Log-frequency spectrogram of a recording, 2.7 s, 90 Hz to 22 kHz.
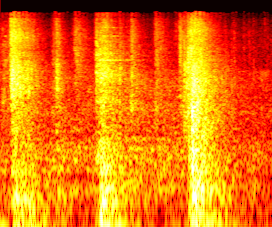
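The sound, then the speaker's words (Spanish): A bull, number 29 and the sixth and last of the afternoon's bullfight, bangs against the toril pen gate three times, about a second apart, each a heavy, booming thud with a rattling clang that fades between blows. No voices are heard. “está pegando el toro ahí, ¿eh?”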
